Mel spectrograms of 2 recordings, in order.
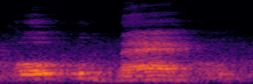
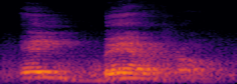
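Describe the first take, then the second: First: "berro" said the Brazilian way, with a throaty h-like rr and an open e; "o berro" in plain Brazilian Portuguese, rr breathed like an h; Portuguese pronunciation. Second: "El berro" said the Spanish way, with a tapped r in "berro"; "El berro" in Spanish, with a light tapped r and a closed e; Spanish pronunciation. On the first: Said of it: "A gente fala berro". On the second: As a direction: say "El berro" as a Spanish speaker would, crisp single-tap r. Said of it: "Ou o berro. A gente fala berro". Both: Shown as a demonstration.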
